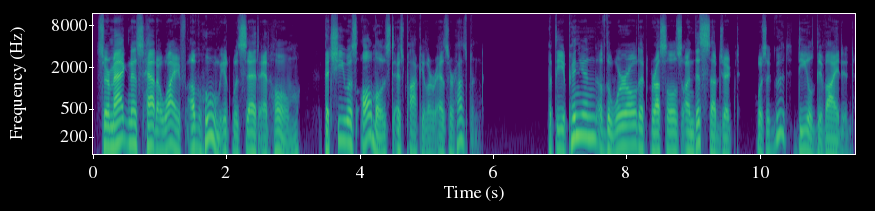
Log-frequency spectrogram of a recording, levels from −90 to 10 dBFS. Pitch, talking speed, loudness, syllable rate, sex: 125 Hz, 195 wpm, -22 LUFS, 5.0 syllables/s, male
